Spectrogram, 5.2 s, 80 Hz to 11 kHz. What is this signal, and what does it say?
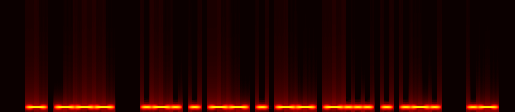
Morse code, heard as a keyed tone, about 25 wpm, 600 Hz. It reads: TO REMEMBER A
